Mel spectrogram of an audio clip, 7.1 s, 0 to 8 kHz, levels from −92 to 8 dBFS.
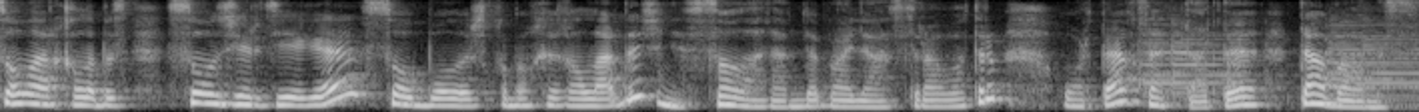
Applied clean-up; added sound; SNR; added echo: none; none; none; none.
